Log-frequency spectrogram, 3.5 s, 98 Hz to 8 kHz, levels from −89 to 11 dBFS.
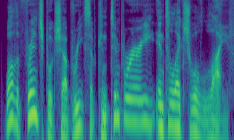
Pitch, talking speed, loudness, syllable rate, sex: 140 Hz, 155 wpm, -18 LUFS, 5.4 syllables/s, male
